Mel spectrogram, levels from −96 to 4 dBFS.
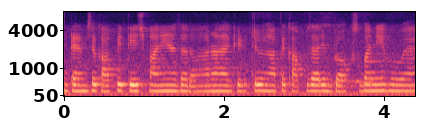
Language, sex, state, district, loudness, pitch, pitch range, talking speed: Hindi, female, Chhattisgarh, Balrampur, -16 LUFS, 210 Hz, 205-215 Hz, 260 wpm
